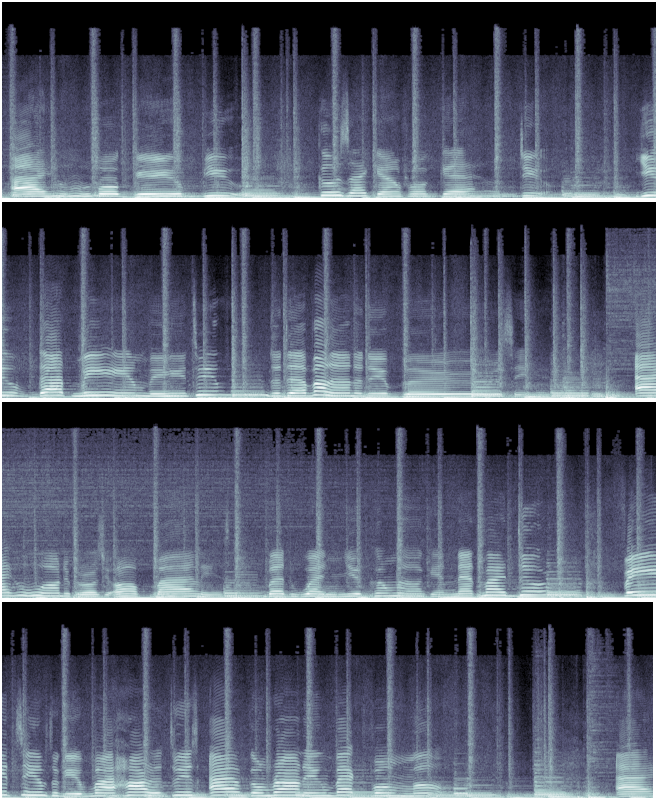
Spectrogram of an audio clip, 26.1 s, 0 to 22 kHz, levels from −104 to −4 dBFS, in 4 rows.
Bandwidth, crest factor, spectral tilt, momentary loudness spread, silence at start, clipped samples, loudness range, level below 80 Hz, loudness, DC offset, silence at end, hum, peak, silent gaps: 19.5 kHz; 14 dB; -6 dB/octave; 8 LU; 0 s; under 0.1%; 4 LU; -26 dBFS; -16 LUFS; under 0.1%; 0 s; none; 0 dBFS; none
